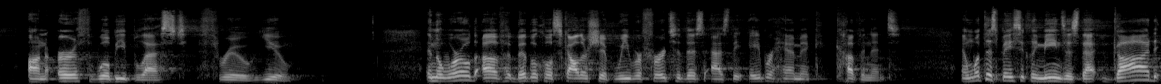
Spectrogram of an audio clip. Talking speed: 150 wpm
